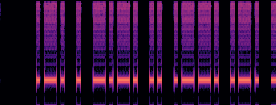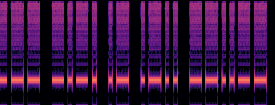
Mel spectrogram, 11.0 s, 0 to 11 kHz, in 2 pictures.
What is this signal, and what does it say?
Morse code, heard as a keyed tone, about 15 wpm, 800 Hz. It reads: RECIPROCAL,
